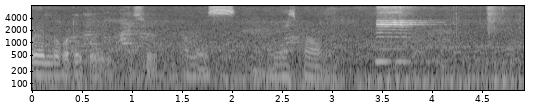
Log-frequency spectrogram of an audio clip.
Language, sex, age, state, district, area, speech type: Assamese, male, 18-30, Assam, Kamrup Metropolitan, urban, spontaneous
